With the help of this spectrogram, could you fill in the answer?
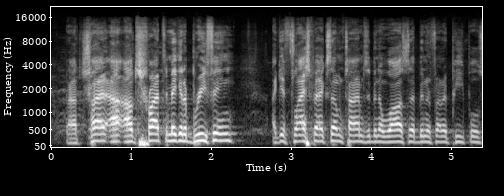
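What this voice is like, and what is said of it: Hoarse voice. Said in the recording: “My voice getting a little bit of hoarse too ... My voice a little hoarse too, because the worship up there was so strong ... So now I'm hoarse.”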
